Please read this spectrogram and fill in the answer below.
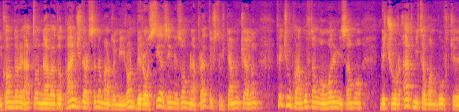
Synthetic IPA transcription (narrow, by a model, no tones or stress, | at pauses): mkʰɒːnd̪ɒːɾehæt̪ʰːɒːnævæd̪opʰænd͡ʒd̪æɾsæd̪e̞mæɾd̪ome̞iːɾɒːnbe̞ɾɒːst̪iːæziːnːe̞zɒːmnæfɾæt̪̚d̪ɒʃt̪ebɒʃecʰehæmɒːncʰeælɒːn | fe̞cʰɾmiːkʰo̞næmɡo̞ft̪æmɒːmɒːɾiniːst̪æmːɒː | be̞d͡ʒoɾʔæt̪ʰmiːt̪ʰævɒːnɡoft̪̚cʲʰe̞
